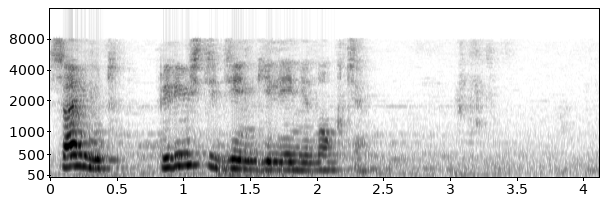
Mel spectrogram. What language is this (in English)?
Russian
